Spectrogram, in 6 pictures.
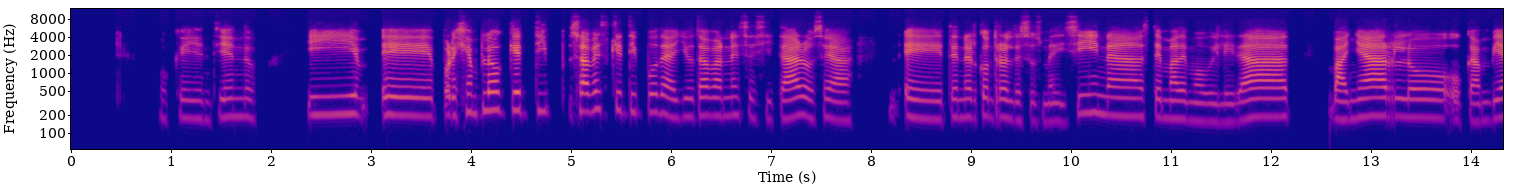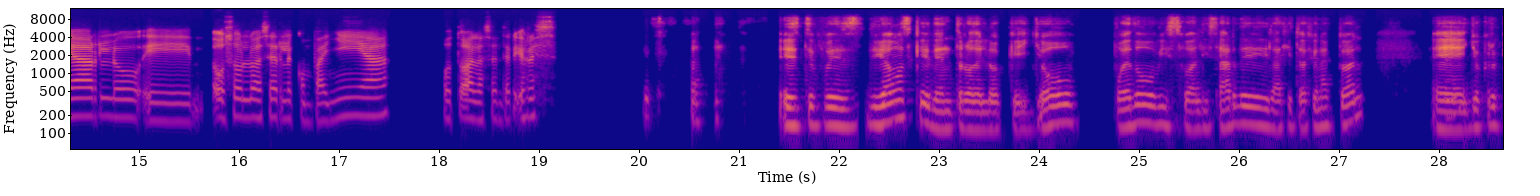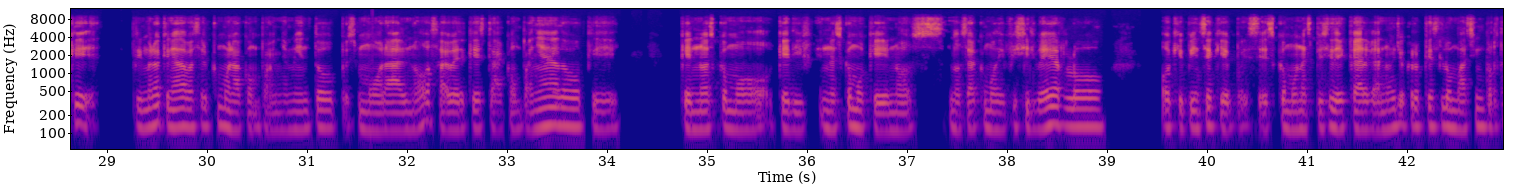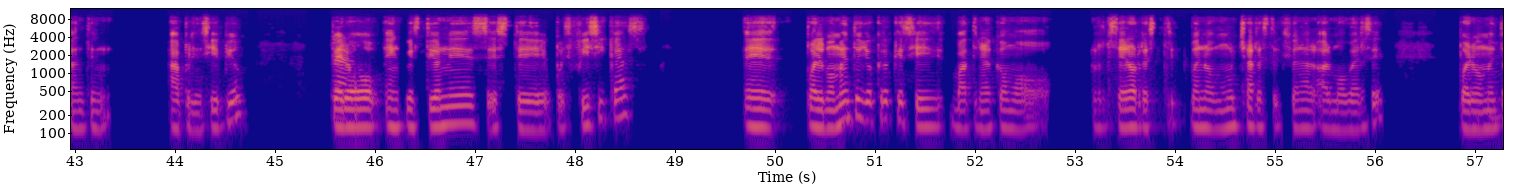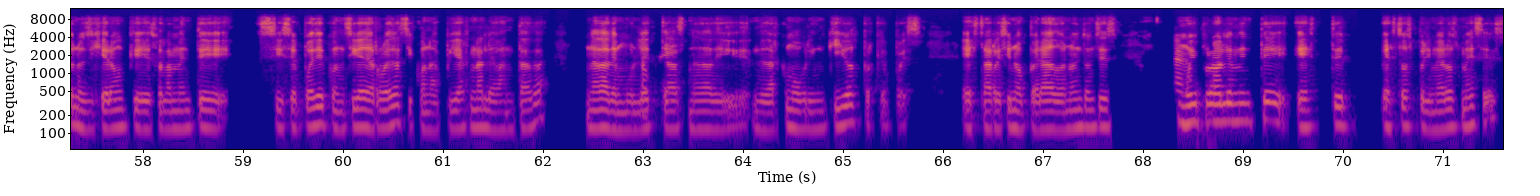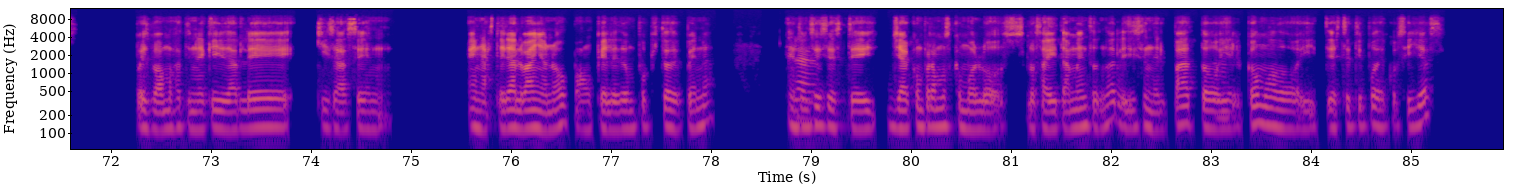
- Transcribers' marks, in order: other background noise; laughing while speaking: "anteriores?"
- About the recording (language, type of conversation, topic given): Spanish, advice, ¿Cómo puedo organizarme para cuidar de un familiar mayor o enfermo de forma repentina?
